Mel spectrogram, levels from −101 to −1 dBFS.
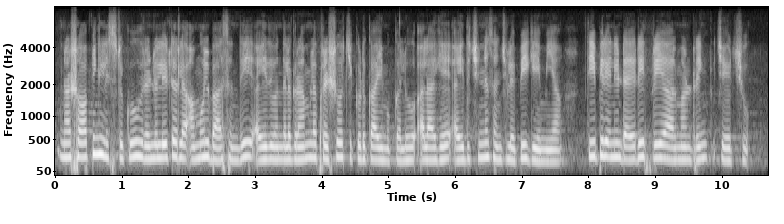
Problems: continuous background conversations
